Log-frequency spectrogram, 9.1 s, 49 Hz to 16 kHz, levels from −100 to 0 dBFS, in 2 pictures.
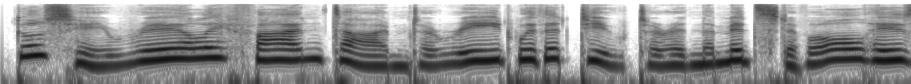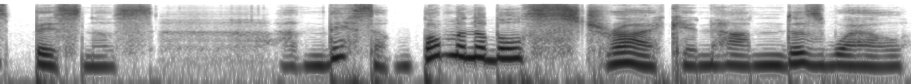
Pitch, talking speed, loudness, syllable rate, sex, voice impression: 220 Hz, 160 wpm, -17 LUFS, 4.2 syllables/s, female, feminine, adult-like, slightly powerful, soft, slightly muffled, slightly raspy, friendly, unique, lively, slightly kind, slightly intense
